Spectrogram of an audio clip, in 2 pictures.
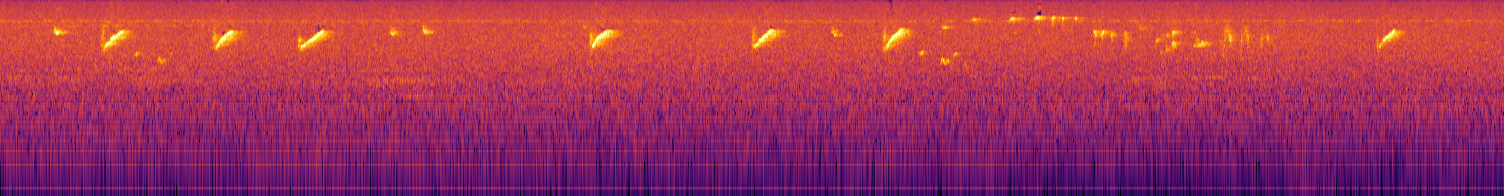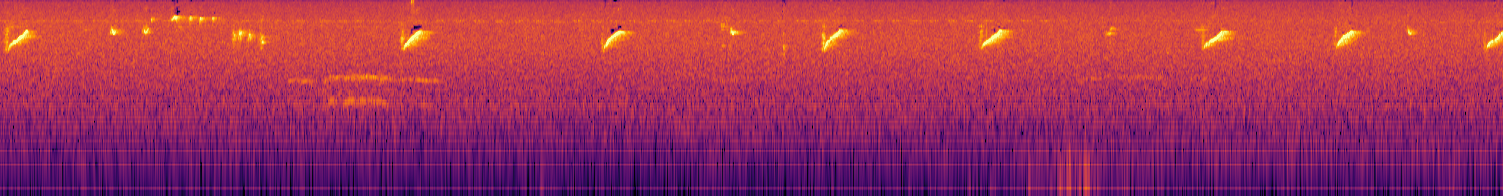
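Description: A small bird repeating a short, high chirp that rises quickly in pitch, every one to three seconds, over a steady outdoor hiss.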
